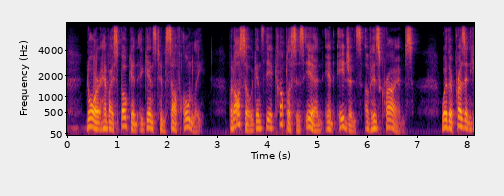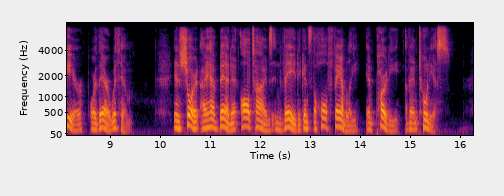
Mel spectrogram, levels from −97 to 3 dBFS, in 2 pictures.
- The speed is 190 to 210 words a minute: No, average, 150 wpm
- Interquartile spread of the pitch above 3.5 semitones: Yes, wide, 5.5 semitones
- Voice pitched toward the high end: No, low, 135 Hz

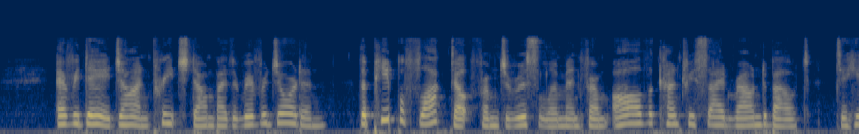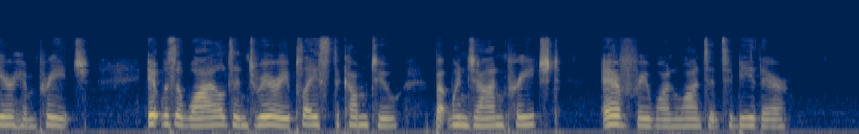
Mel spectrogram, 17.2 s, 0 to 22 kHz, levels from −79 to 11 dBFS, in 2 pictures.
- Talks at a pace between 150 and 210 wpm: Yes, average, 155 wpm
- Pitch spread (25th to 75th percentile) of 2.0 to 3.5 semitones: Yes, average, 2.9 semitones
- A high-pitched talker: Yes, high, 200 Hz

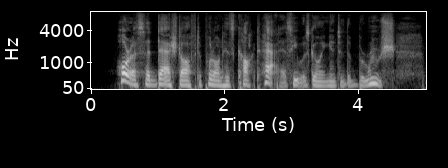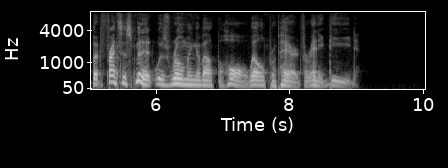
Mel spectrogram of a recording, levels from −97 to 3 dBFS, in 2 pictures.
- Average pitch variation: Yes, average, 3.6 semitones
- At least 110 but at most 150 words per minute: No, average, 180 wpm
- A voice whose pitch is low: Yes, low, 130 Hz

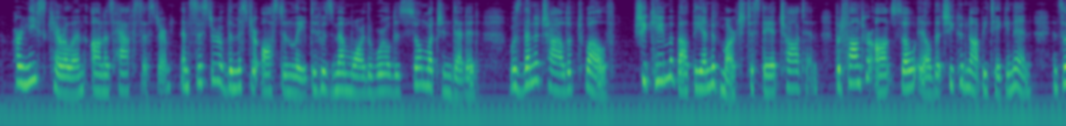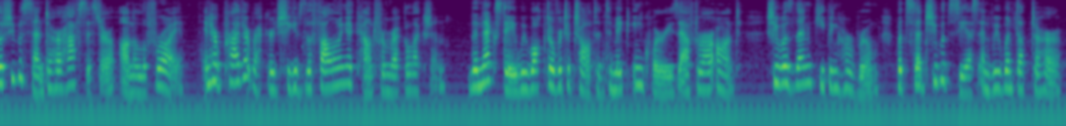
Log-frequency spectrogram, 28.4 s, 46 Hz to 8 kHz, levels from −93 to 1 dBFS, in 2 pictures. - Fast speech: Yes, fast, 225 wpm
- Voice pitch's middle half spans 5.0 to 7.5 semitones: Yes, wide, 5.6 semitones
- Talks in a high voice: Yes, high, 220 Hz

